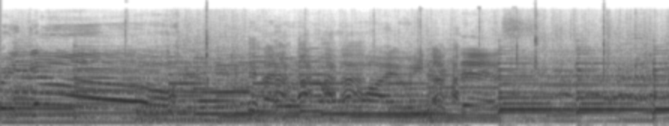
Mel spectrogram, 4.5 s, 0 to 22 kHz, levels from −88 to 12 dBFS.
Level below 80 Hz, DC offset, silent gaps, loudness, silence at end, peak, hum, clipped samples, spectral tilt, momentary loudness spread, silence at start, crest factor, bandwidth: -52 dBFS; under 0.1%; none; -12 LUFS; 0 s; -2 dBFS; none; under 0.1%; -4 dB/octave; 2 LU; 0 s; 10 dB; 17 kHz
